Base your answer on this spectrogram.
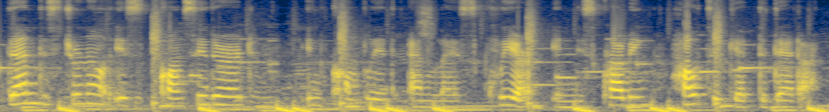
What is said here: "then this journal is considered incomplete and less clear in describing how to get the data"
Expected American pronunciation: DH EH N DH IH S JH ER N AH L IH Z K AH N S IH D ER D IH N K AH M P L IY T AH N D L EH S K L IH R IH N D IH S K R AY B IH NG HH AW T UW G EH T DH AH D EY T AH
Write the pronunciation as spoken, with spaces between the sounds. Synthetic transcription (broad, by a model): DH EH N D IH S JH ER N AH L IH S K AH N S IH D ER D IH N K AH M P L IY T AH N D L EH S K L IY R IH N D IH S K R AY B IH NG HH AW T UW G EH T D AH D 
